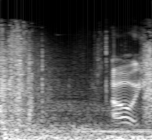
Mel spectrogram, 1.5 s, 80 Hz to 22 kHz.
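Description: An explosion in the first-person shooter F.E.A.R. 2 sounds as a heavy boom with crackling bursts, like gunfire, over busy game noise.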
